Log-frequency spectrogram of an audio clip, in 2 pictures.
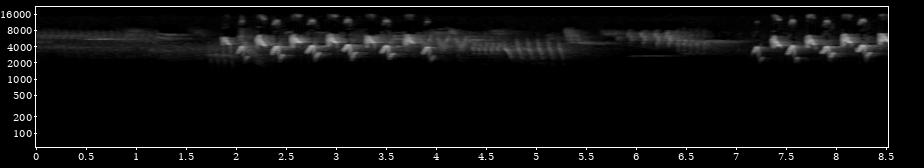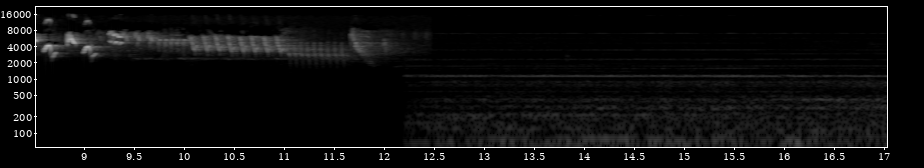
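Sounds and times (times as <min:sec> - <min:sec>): birds chirping and singing: 0:00.0 - 0:12.3
low steady music: 0:12.2 - 0:17.0.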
